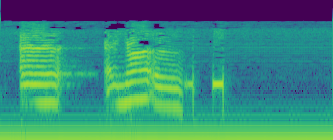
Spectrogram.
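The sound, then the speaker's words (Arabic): Telephone line cutting off during a radio call-in: a few clipped, distorted voice-like bursts, then a short beep and a faint, low intermittent hum. “نعتذر نقطع الخط. يا ريت ناخذ الاتصال مرة ثانية.”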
